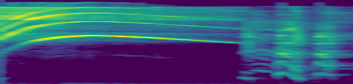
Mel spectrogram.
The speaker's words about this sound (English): that's totally worthy of the skeptic whistle. We broke that out.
